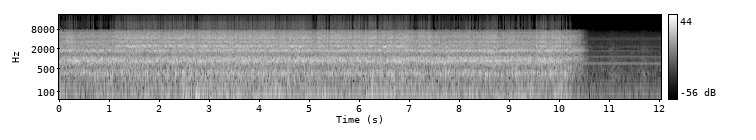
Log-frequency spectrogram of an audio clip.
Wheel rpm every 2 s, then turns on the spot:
230, 230, 230, 230, 230, 40.
none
